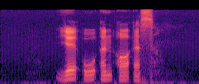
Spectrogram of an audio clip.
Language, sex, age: Norwegian, male, 36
